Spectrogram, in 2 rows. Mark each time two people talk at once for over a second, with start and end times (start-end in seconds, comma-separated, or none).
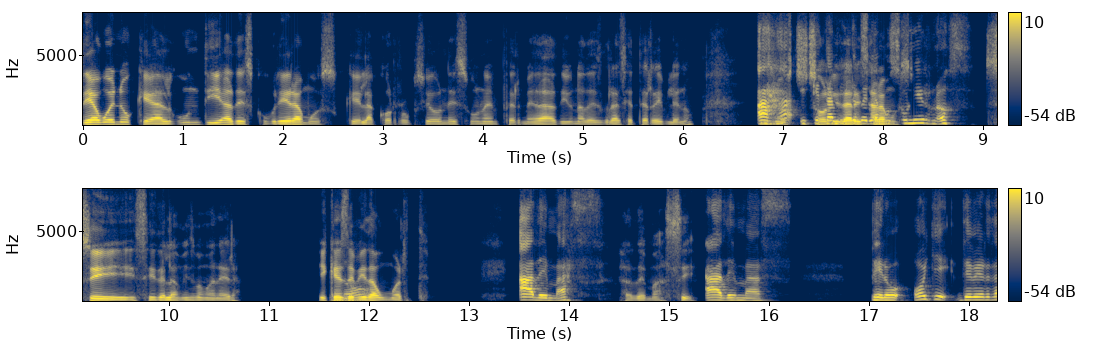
6.8-8.3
